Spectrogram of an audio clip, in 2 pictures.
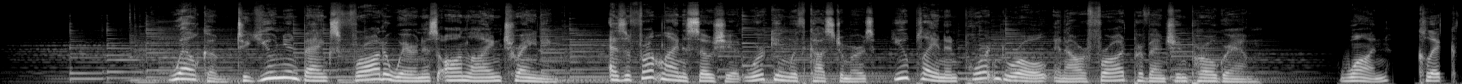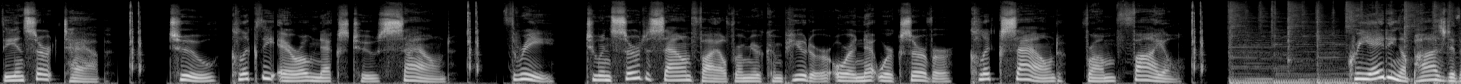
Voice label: E Learning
